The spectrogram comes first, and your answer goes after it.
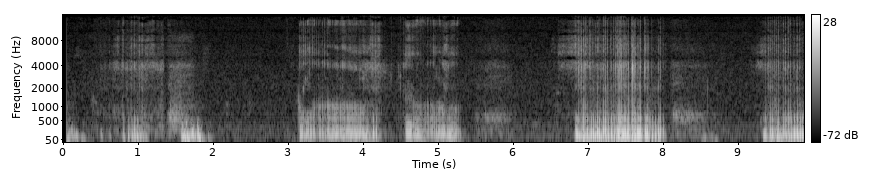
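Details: Sleeping bulldog snoring in loud, rough, low rumbling bursts of one to two seconds, separated by quiet pauses and softer breaths between them.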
